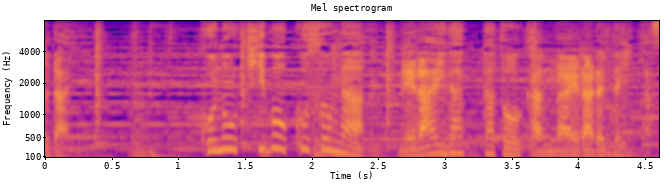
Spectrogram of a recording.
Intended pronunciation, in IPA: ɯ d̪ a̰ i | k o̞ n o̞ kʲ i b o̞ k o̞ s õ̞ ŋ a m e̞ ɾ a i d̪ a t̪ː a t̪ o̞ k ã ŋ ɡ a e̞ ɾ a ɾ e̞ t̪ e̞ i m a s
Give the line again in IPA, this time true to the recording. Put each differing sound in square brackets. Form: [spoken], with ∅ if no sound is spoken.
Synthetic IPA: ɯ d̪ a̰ i | k o̞ n o̞ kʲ i b o̞ k o̞ s [o̞] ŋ a [n] e̞ ɾ a i d̪ a t̪ː a t̪ o̞ k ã ŋ ɡ a e̞ ɾ a ɾ e̞ t̪ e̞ i m a s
